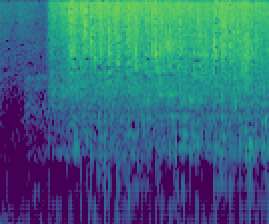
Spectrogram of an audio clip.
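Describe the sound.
Tap water gushes into a sink as a chunk of ginger is washed, starting abruptly after a brief quiet moment and then running as a loud, steady splashing stream.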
